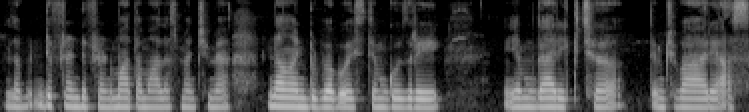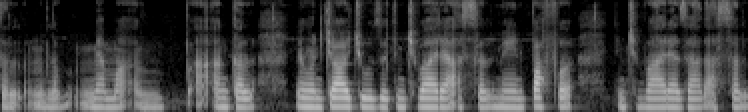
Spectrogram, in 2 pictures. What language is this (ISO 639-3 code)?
kas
